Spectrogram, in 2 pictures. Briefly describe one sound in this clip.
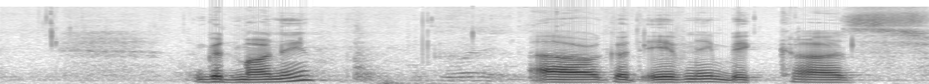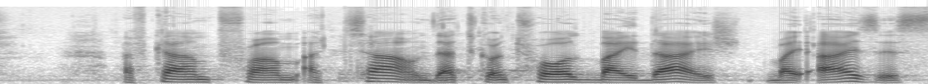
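A middle-aged man speaks warmly through a microphone.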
